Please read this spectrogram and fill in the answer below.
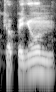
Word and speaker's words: Chapelon: Sí, esa se escribe Chapelon, como Chapellón. Sí. Chapelon, es una locomotora francesa.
